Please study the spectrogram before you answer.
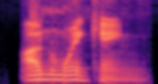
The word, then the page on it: unwinking: American English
